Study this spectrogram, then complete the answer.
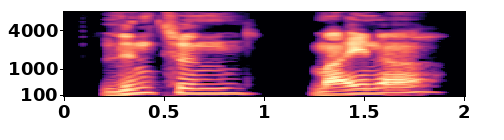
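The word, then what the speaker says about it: Linton Maina: Dann eine safe Kiste, Linton Meiner von Hannover 96. Ich hoffe, ich habe es richtig ausgesprochen. – Ja, so hätte ich es auch ausgesprochen.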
